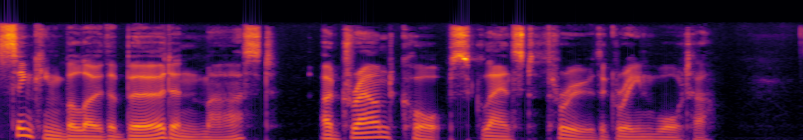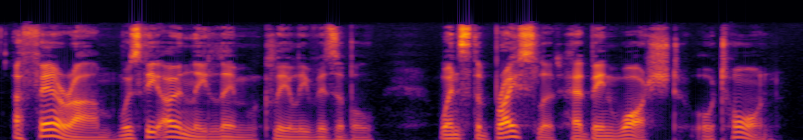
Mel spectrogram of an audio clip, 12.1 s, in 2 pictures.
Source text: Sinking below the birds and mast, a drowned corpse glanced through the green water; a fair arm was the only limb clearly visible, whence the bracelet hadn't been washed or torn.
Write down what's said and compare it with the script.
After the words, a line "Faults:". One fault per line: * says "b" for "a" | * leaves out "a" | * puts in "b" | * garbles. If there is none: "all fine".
Sinking below the bird and mast, a drowned corpse glanced through the green water; a fair arm was the only limb clearly visible, whence the bracelet had been washed or torn.
Faults:
* says "bird" for "birds"
* says "had" for "hadn't"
